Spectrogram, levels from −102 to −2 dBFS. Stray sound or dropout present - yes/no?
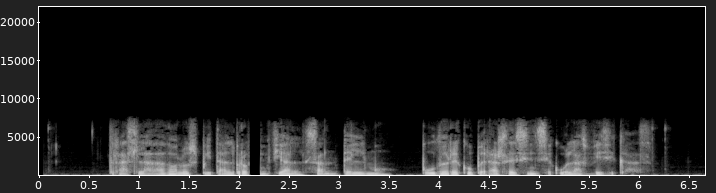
yes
